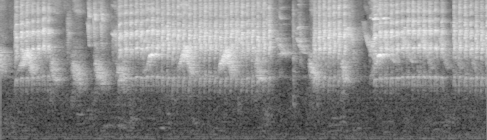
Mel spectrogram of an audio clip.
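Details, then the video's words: Greater green leafbird in a full fighting song used as training material, dense chattering bursts of high buzzy and twittering notes, loud phrases separated by short pauses, with little background noise. "Masteran burung cucak ijo full greja tarung"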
